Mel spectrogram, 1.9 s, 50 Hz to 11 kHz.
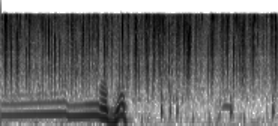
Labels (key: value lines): label: biophony, cascading saw
recorder: SoundTrap 600 or HydroMoth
